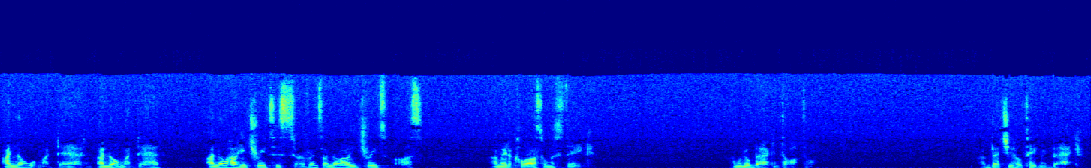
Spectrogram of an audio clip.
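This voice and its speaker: Man as a regretful young son, hushed, earnest, hesitant, breathy husky voice, spoken parable. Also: fairly high pitch, fairly even intonation, a little slow, pauses often, voice pushed down, full character voice, low-quality recording. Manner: quiet, subdued, hesitant, earnest.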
